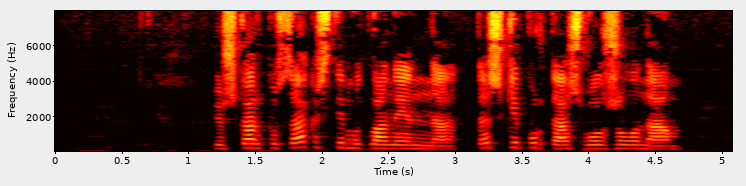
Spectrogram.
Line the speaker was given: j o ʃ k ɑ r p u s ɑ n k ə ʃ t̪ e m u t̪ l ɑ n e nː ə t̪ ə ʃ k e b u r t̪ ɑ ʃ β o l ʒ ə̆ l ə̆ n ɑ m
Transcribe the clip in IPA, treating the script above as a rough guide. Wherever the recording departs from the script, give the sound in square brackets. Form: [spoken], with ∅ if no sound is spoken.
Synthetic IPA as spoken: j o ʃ k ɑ r p u s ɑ [∅] k ə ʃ t̪ e m u t̪ l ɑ n e nː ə t̪ ə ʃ k e [p] u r t̪ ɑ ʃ β o l ʒ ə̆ l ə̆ n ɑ m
